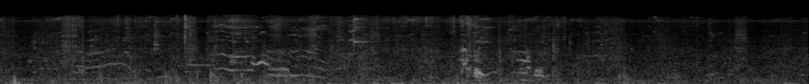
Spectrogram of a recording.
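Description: Brief, faint voices of people walking past on the suspension footbridge, with a clearer one just under five seconds in, over light knocks of footsteps on the wooden deck planks.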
